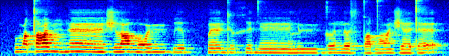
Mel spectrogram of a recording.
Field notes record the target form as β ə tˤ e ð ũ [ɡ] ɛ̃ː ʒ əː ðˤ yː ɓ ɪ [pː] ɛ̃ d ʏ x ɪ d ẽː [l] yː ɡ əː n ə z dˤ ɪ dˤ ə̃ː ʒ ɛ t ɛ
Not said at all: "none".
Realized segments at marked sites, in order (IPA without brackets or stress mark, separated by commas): ɡ, pː, l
